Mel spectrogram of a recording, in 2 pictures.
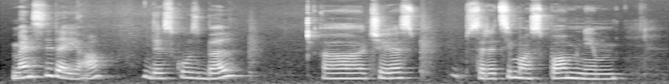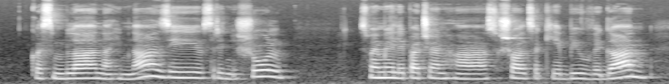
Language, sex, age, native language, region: Slovenian, female, 18-29, Slovenian, Gorica region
